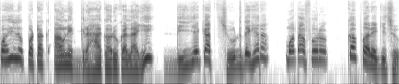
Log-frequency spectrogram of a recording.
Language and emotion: Nepali, surprised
